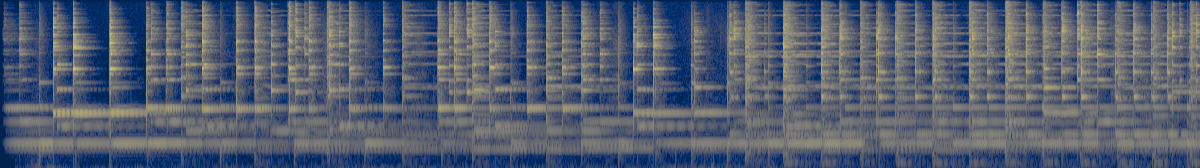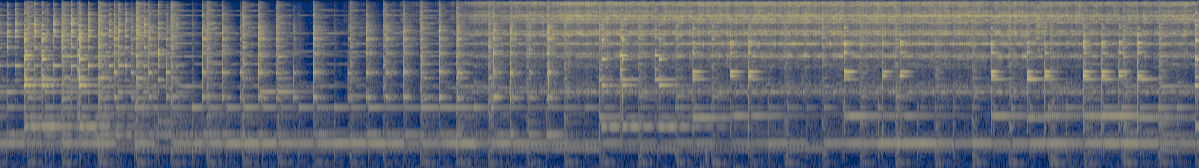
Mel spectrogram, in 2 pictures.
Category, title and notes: Instrument samples > Percussion
Batucada con ceramica Pando Montevideo
Embarrados was a community group from Pando, Uruguay, focused on culture and social change. They organized workshops, music events, and urban gardening to strengthen local ties. Their name meant "dirty with clay" reflecting their hands-on community work. They are ceramics made of clay and built by themselves.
